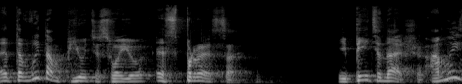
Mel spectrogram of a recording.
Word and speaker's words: эспрессо: Экспрессо. Экспрессо. Да, такая. Кофе называется эспрессо. Эспрессо. Не надо говорить экспрессо.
